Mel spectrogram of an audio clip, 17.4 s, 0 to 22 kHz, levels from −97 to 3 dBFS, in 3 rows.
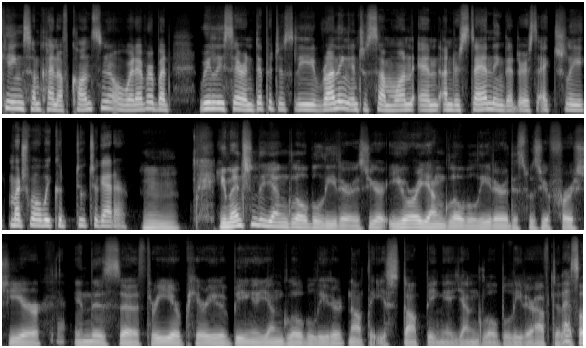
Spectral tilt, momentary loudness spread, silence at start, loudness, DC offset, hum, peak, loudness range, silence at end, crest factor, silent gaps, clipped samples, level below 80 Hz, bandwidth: -6.5 dB/octave; 12 LU; 0 s; -27 LUFS; under 0.1%; none; -10 dBFS; 5 LU; 0 s; 16 dB; none; under 0.1%; -56 dBFS; 17 kHz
